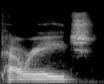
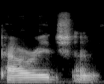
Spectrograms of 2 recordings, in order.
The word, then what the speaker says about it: Powerage: Some people call it Powerage. Some people call it Powerage. But it's spelled Powerage, one word.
